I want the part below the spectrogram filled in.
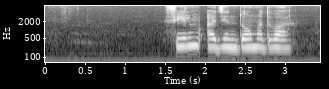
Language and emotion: Russian, neutral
